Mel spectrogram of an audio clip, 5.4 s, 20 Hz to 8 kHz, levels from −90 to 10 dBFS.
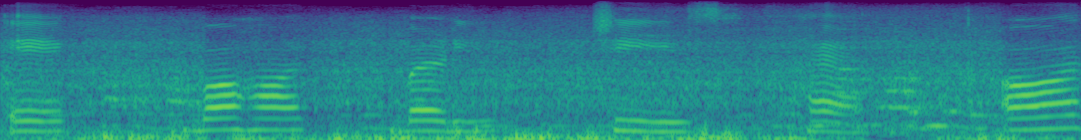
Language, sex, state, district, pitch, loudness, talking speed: Hindi, male, Chandigarh, Chandigarh, 215 Hz, -17 LUFS, 65 wpm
